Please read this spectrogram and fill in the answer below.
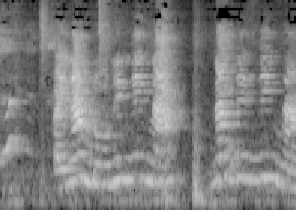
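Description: Drawn-out, whining vocal sounds held at a steady pitch, twice, the second starting just before the end.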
